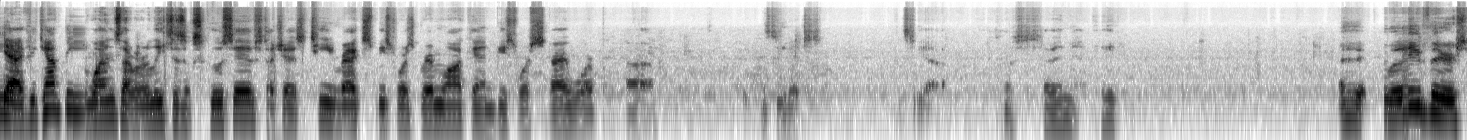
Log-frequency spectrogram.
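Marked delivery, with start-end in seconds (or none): 10.1-14.7 yawning while speaking, much higher pitch. Speaker counting toy releases with a co-host after a long day, yawning. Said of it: "sorry for yawning".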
